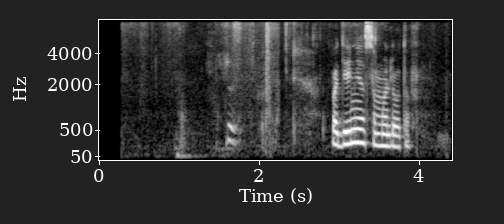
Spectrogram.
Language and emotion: Russian, neutral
